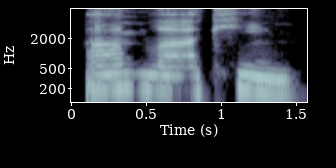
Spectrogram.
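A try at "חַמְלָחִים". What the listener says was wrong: Yeah, it's not quite the K sound, but there you go. Ham la chim. Ham is a syllable. Ham, like not quite ham, but ham, like Hamburg. Hamburger. Ham la is a syllable unto itself. It's a letter and a vowel. Ham la. And the last 2 is 2 letters with 1 vowel. Chim.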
